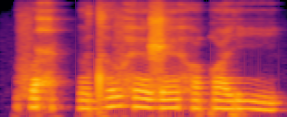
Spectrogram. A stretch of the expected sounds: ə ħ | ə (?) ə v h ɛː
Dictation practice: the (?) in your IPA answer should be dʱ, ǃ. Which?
dʱ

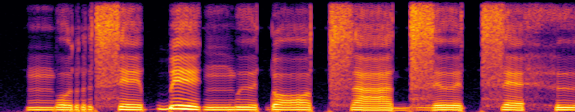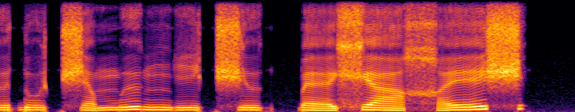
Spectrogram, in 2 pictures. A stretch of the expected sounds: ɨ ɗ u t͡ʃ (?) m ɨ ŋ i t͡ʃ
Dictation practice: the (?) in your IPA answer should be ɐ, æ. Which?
ɐ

